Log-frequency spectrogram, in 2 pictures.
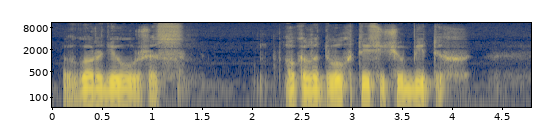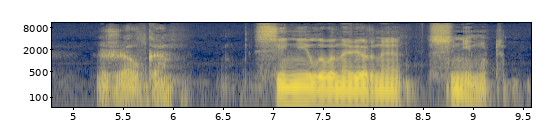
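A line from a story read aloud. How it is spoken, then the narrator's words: Quiet, to mother. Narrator (Russian): тихо сказал матери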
